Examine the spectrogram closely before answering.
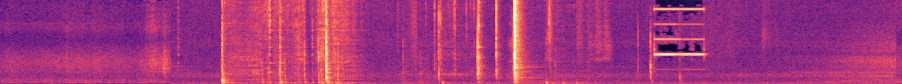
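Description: Knocks and clicks as the inner pot is set into a Tiger tacook rice cooker and the lid is shut, the loudest a sharp click near the end of the run. About six and a half seconds in comes a single short electronic beep as the cooker's cook button is pressed.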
